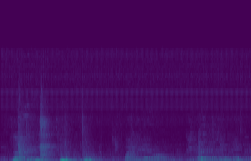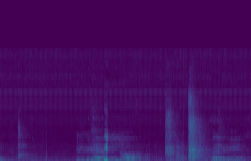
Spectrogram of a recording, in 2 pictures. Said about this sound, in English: If you're happy, you know it. Clap your hands.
